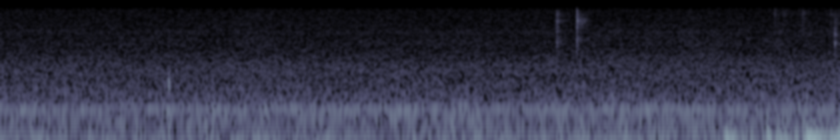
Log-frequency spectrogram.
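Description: Quiet room tone with a faint steady hum, and a couple of faint short clicks about three seconds in.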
